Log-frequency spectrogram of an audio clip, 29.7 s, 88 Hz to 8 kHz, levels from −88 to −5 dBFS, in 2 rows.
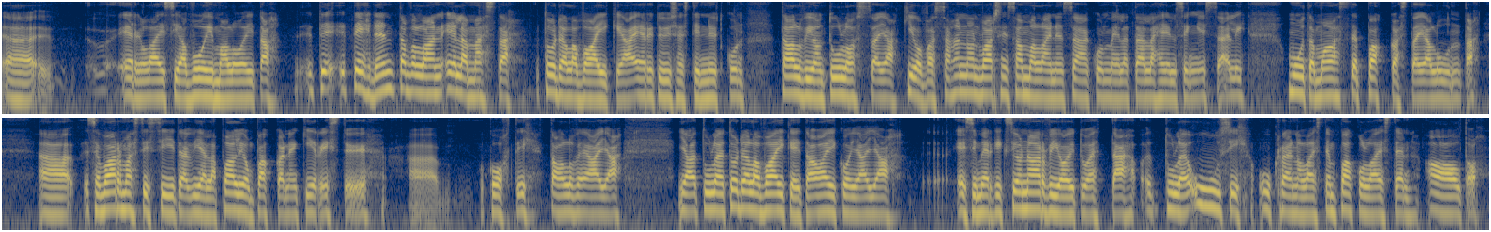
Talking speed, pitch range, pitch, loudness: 105 wpm, 170-195 Hz, 180 Hz, -23 LUFS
